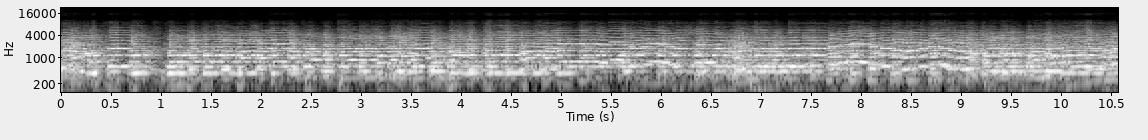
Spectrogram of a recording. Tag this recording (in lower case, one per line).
accordion
playing accordion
